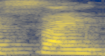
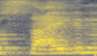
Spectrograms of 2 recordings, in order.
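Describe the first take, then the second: First: साइन as "sain", no G; silent G. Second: साइन wrongly said as "sai-gn"; G sounded. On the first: Teacher giving the right reading, G silent in साइन. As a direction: straight to the N in साइन. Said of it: "साइन पढ़ना है". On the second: Teacher warning students, wrong G sounded in साइन. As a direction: put a hard G before the N in साइन. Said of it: "साइन नहीं पढ़ना है". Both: Shown as a demonstration.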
